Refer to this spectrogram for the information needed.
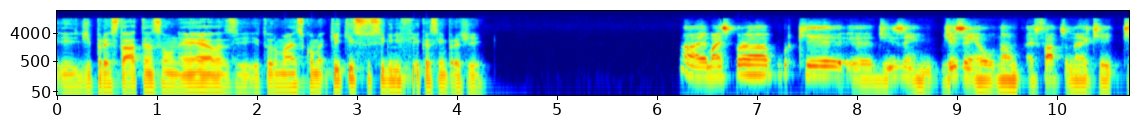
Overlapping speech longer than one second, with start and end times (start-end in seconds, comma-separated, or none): none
